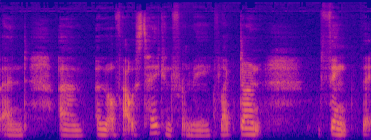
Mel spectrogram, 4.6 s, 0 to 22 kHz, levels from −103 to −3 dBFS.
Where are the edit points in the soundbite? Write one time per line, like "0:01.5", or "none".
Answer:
0:02.7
